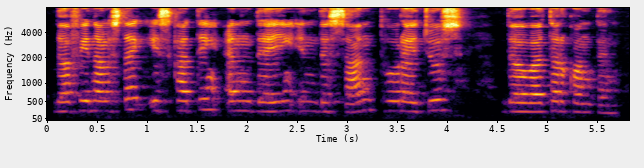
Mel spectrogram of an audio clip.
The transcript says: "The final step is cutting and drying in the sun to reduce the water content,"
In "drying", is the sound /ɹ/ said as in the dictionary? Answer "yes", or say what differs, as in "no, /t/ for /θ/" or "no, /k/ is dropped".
no, /ɹ/ is dropped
